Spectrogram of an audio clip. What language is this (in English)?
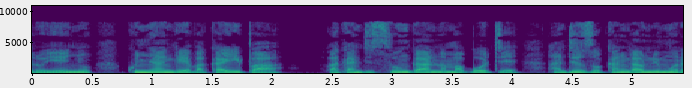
Shona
